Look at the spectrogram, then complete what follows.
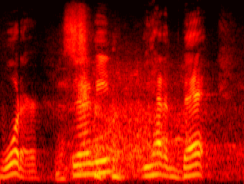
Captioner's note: audience laughs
